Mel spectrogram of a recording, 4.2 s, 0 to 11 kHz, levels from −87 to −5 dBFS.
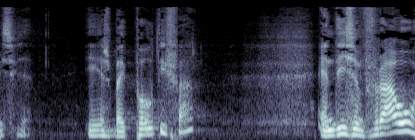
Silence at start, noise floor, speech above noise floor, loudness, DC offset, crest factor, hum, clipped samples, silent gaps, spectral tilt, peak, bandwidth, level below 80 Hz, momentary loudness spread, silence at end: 0 s; -56 dBFS; 37 dB; -20 LUFS; under 0.1%; 18 dB; none; under 0.1%; none; -6 dB/octave; -4 dBFS; 9.6 kHz; -50 dBFS; 23 LU; 0 s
